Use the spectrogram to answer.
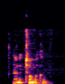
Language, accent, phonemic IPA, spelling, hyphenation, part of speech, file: English, Southern England, /æ.nəˈtɒ.mɪ.kəl/, anatomical, an‧a‧tom‧i‧cal, adjective, LL-Q1860 (eng)-anatomical.wav
- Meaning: Of or relating to anatomy or dissection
